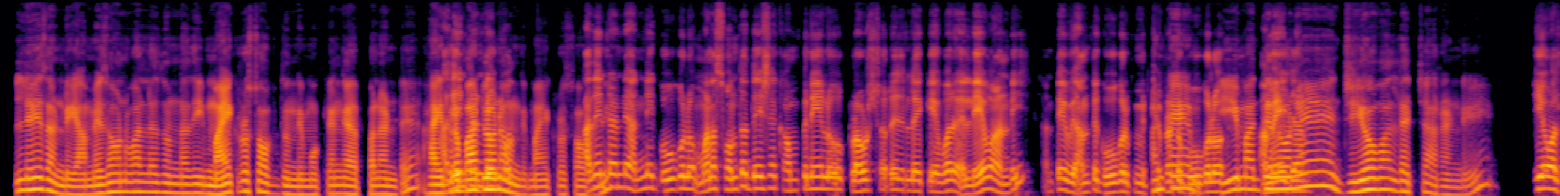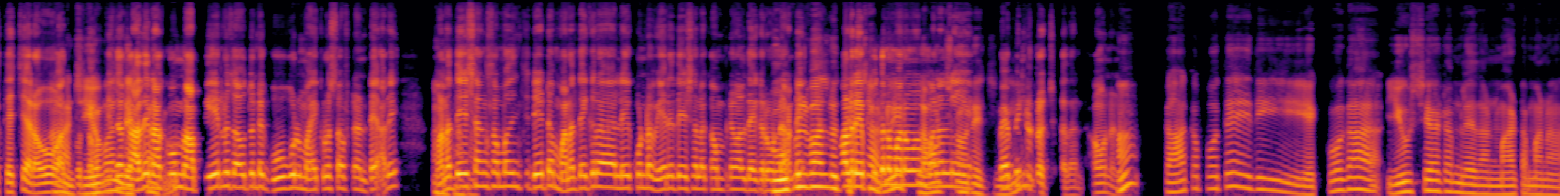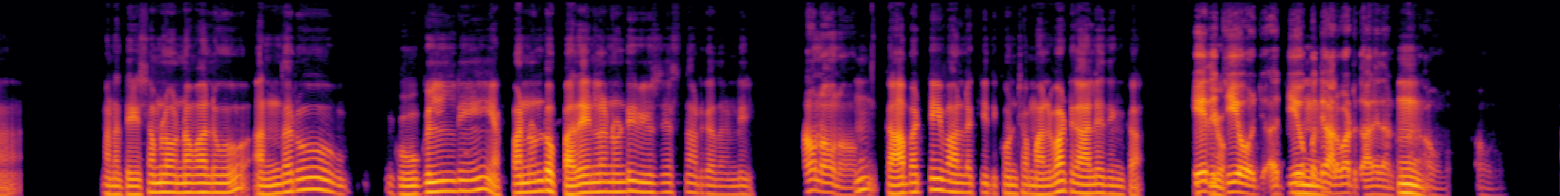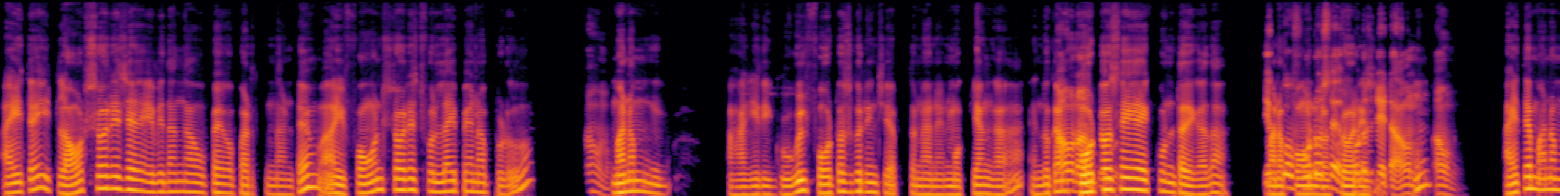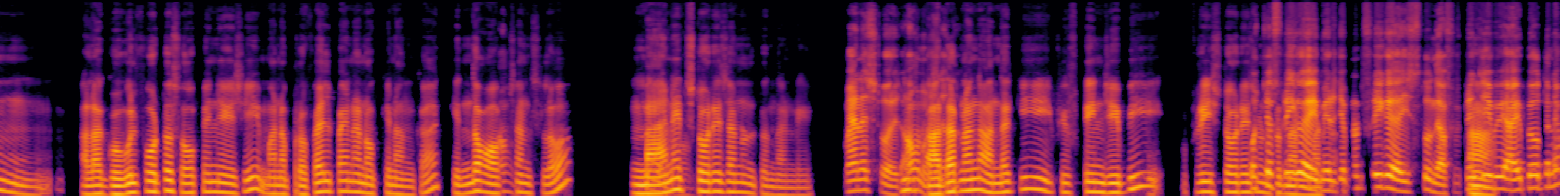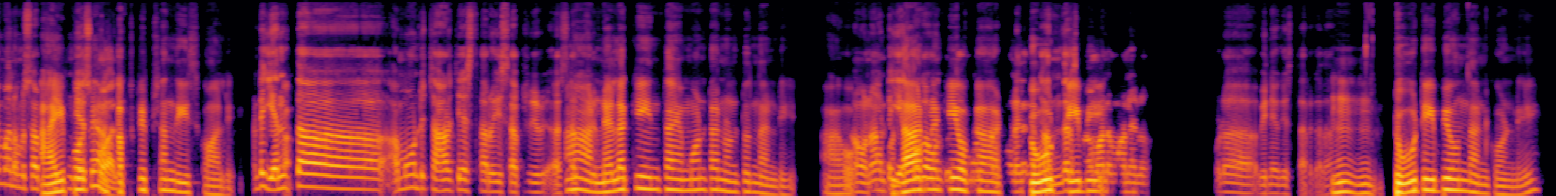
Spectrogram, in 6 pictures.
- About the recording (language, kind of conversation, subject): Telugu, podcast, క్లౌడ్ నిల్వను ఉపయోగించి ఫైళ్లను సజావుగా ఎలా నిర్వహిస్తారు?
- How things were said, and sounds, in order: in English: "అమెజాన్"; in English: "మైక్రోసాఫ్డ్‌దుంది"; in English: "మైక్రోసాఫ్ట్‌ది"; in English: "క్లౌడ్ స్టోరేజ్"; in English: "గూగుల్"; in English: "అమెజాన్?"; in English: "జియో"; in English: "జియో"; in English: "జియో"; in English: "గూగుల్, మైక్రోసాఫ్ట్"; giggle; in English: "డేటా"; in English: "గూగుల్"; in English: "క్లౌడ్ స్టోరేజ్‌ని"; in English: "యూజ్"; in English: "గూగుల్‌ని"; in English: "యూజ్"; other background noise; in English: "జియో?"; in English: "జియో"; in English: "జియో"; in English: "క్లౌడ్"; in English: "స్టోరేజ్"; in English: "గూగుల్ ఫోటోస్"; in English: "గూగుల్"; in English: "ఫోటోసే ఫోటోస్"; in English: "గూగుల్ ఫోటోస్ ఓపెన్"; in English: "ప్రొఫైల్"; in English: "ఆప్షన్స్‌లో మ్యానేజ్"; in English: "మేనేజ్ స్టోరేజ్"; in English: "ఫిఫ్టీన్ జీబీ ఫ్రీ"; tapping; in English: "ఫ్రీగా"; in English: "ఫిఫ్టీన్ జీబీ"; in English: "సబ్స్క్రిప్షన్"; in English: "సబ్స్క్రిప్షన్"; drawn out: "ఎంతా"; in English: "అమౌంట్ చార్జ్"; in English: "సబ్స్క్రిప్షన్‌కి?"; in English: "అమౌంట్?"; in English: "టూ టిబి"; "మనవులు" said as "మనలు"; in English: "టూ టీబీ"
